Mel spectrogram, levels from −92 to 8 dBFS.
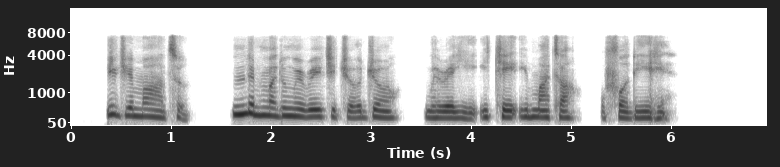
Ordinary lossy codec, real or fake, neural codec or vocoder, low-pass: none; fake; codec, 16 kHz, 0.8 kbps, ZipCodec; 7.2 kHz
